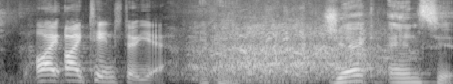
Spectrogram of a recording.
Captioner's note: laughter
